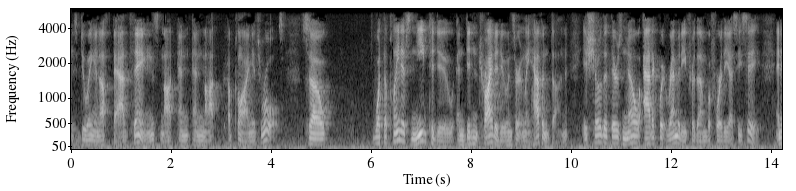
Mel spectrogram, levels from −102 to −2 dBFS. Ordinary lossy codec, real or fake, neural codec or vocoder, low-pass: AAC, 32 kbps; real; none; 5.4 kHz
